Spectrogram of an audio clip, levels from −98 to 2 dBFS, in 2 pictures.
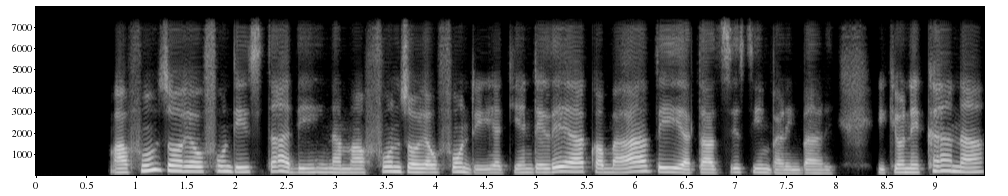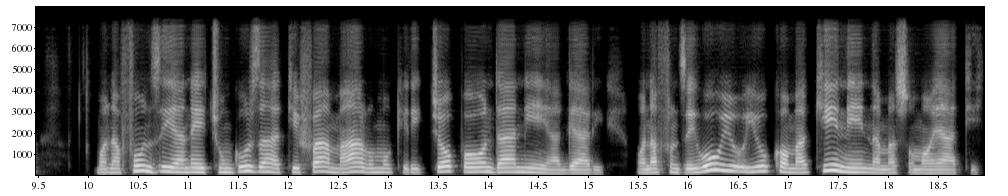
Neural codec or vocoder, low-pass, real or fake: codec, 16 kHz, 0.7 kbps, FocalCodec; 7.2 kHz; fake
